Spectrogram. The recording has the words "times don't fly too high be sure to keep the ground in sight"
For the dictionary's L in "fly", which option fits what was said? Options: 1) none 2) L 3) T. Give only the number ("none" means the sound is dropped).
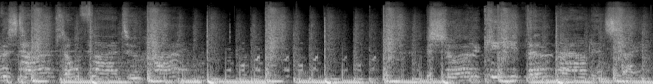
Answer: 2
